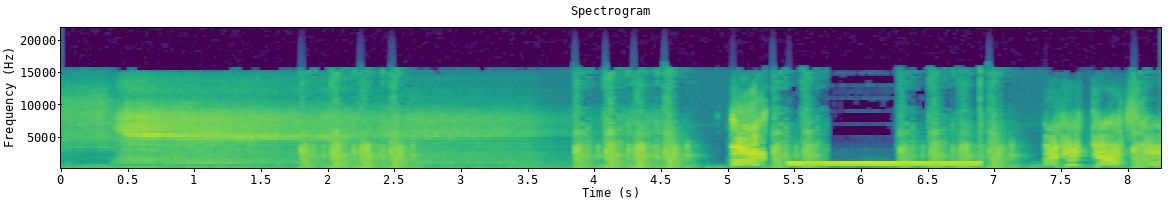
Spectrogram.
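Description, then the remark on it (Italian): Someone bangs on a truck door in several loud bursts of rapid knocks separated by short pauses, with some voice sounds in between. “continua a bussare la porta del track”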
